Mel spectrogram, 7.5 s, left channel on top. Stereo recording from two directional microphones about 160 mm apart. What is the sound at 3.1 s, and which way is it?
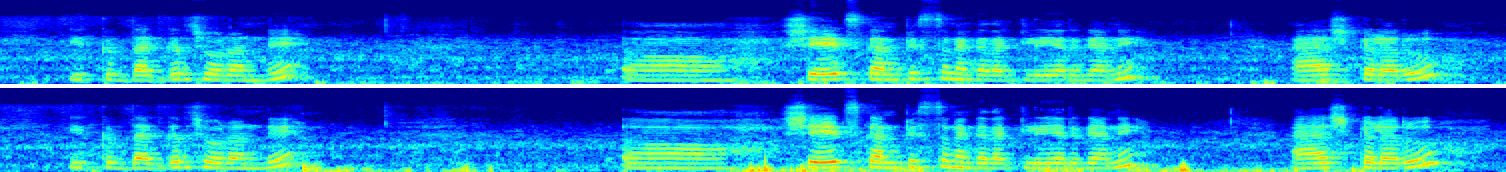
A woman's voice, 60° right (ahead or behind).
